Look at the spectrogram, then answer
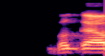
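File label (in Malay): "begawan", Malay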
